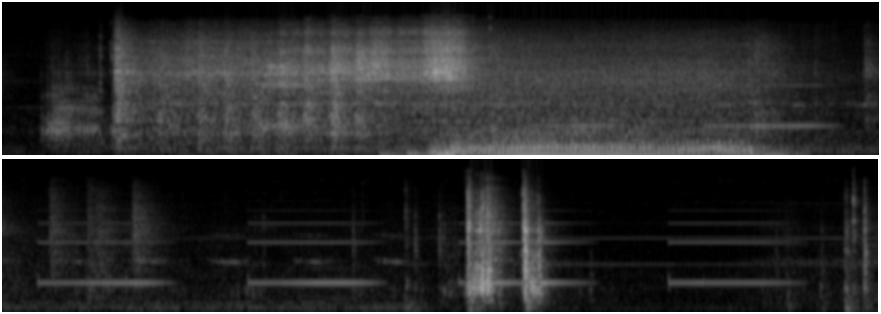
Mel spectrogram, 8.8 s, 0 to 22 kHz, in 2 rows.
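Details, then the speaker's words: 2003 Saab 9-3 after a fuel pump replacement and refuel: the engine catches roughly, then a steady loud high-pitched whine persists over the idle, the same noise two new pumps made. A tuner suspects the pump basket; the cause is unconfirmed. "Oh, what is going on? Still making that same noise. That's still that same loud whine."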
